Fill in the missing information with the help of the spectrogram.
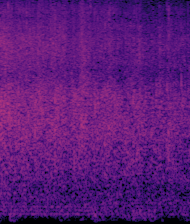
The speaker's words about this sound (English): Clap your hands if you love the Lord.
